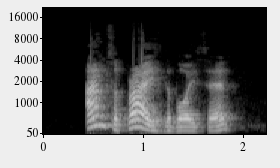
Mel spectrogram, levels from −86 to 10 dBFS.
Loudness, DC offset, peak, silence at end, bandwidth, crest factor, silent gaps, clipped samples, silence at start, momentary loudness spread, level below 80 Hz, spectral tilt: -17 LUFS; under 0.1%; 0 dBFS; 0.35 s; 8.6 kHz; 18 dB; none; under 0.1%; 0.45 s; 8 LU; -62 dBFS; -7 dB/octave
